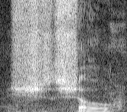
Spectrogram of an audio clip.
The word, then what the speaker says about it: Shu: I'm in trouble now Richie shu is pronounced show not Shu he's a dear friend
